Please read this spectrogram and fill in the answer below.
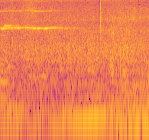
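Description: Low rumble of a road vehicle passing on the street, swelling about a third of the way in.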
